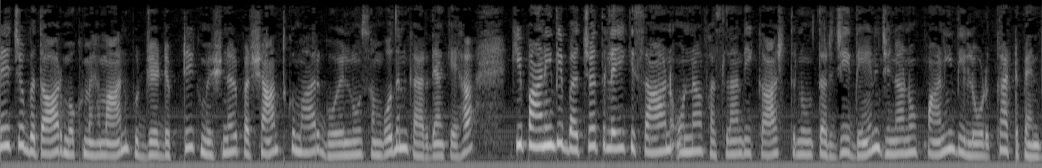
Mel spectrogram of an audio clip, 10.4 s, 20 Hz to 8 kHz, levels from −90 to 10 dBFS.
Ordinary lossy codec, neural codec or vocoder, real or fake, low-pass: none; none; real; 7.2 kHz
